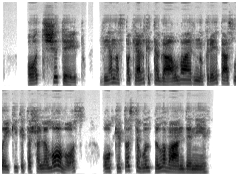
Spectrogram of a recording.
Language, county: Lithuanian, Kaunas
